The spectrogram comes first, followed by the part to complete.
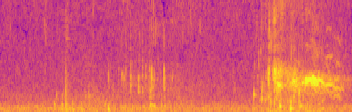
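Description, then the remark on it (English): A squeaky spill-proof water bottle during drinking: faint sipping and mouth sounds, then a brief, louder high-pitched squeak near the end. No one speaks. “Excuse the squeaky water bottle. It's really convenient. It doesn't spill, but it makes a little noise.”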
